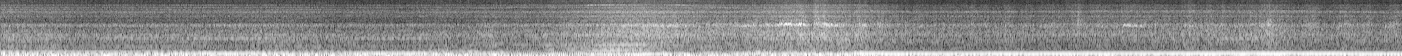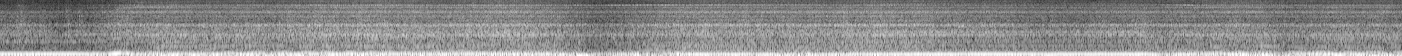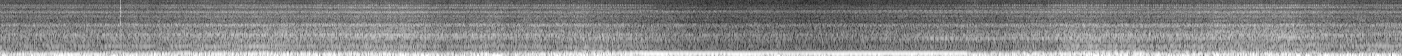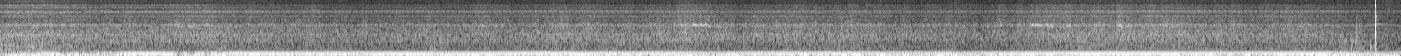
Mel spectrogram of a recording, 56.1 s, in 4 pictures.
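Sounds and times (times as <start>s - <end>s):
car engine and exhaust running: 0.0s - 56.0s.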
